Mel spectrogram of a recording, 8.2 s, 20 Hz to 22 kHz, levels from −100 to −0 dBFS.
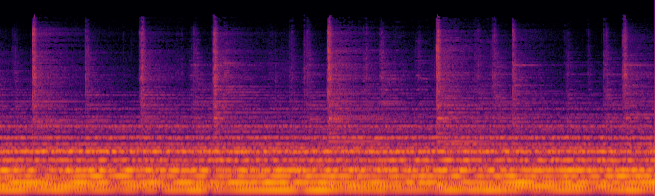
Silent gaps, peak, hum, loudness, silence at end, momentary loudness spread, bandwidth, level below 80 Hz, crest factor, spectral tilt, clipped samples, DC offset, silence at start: none; -14 dBFS; none; -26 LUFS; 0 s; 2 LU; 14.5 kHz; -62 dBFS; 12 dB; -7.5 dB/octave; under 0.1%; under 0.1%; 0 s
